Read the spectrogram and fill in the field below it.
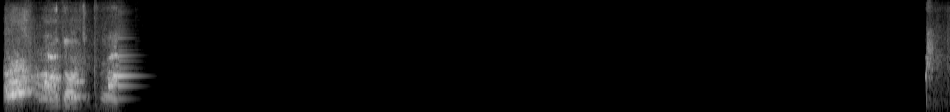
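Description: Dogs bark in a short, loud flurry of several quick barks at the start, then fall silent, with one faint yelp right at the end.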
